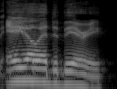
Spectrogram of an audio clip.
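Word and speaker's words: Ayo Edebiri: A.O. Edebiri.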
